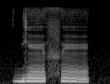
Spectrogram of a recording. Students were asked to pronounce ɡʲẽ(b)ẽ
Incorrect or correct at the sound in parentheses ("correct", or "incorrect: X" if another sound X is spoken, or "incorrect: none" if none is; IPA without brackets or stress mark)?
incorrect: f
